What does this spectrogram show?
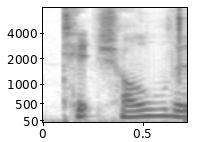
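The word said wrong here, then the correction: Tschichold: is that how you pronounce it? – Chickold. – Chickold.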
